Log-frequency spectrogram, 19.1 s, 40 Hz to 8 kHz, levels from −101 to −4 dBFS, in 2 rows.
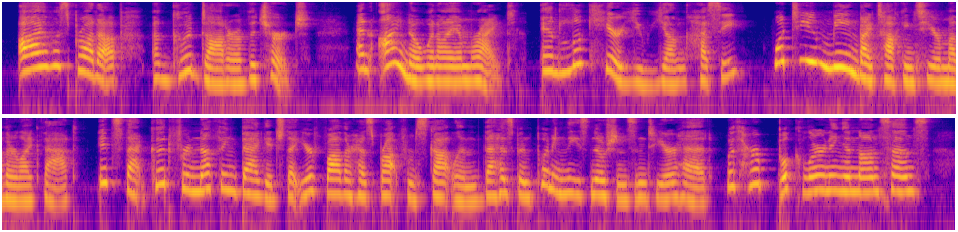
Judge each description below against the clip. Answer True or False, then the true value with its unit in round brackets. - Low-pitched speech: False (220 Hz)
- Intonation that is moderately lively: False (7.8 semitones)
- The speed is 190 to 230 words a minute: True (195 wpm)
